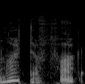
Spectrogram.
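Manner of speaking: very soft, baffled aside; hushed disbelief; shocked mutter. Retold or imitated. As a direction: barely voice it, as if thinking it. Muttered thought in awkward silence.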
